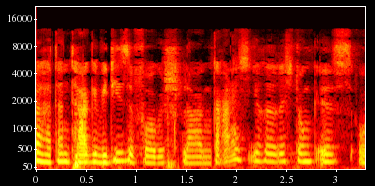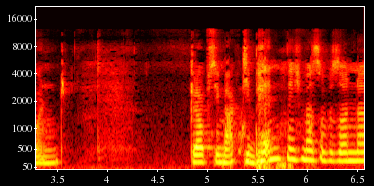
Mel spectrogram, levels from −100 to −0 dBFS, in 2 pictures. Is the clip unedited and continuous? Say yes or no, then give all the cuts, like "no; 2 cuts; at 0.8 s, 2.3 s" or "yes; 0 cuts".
no; 2 cuts; at 1.7 s, 4.8 s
